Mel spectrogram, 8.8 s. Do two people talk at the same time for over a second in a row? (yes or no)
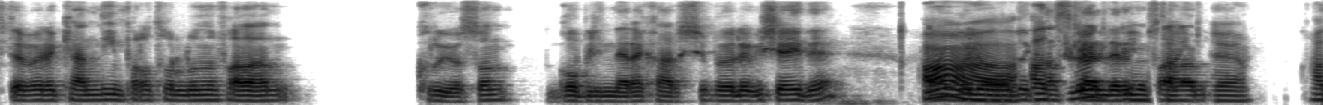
yes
